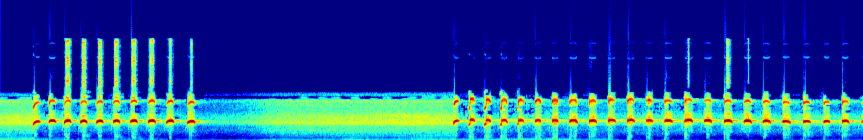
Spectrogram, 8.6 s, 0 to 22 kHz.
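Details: Nest camera at Barnegat Light, New Jersey, 9 September 2021: osprey chicks being fed fish by their father. Two bursts of rapid, high piercing whistles, with a short hissy pause between them.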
